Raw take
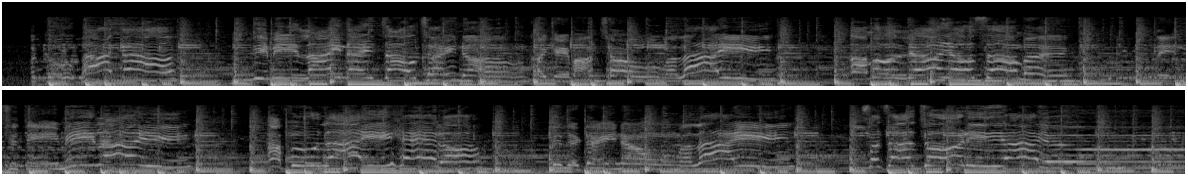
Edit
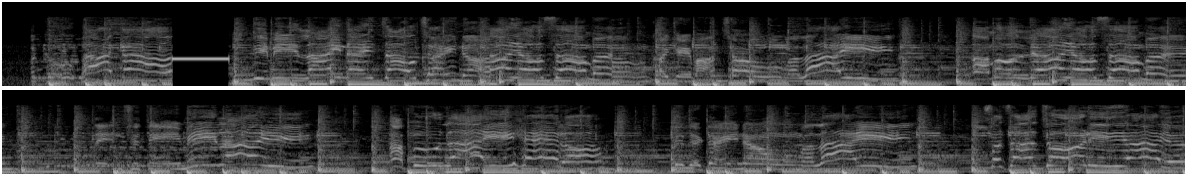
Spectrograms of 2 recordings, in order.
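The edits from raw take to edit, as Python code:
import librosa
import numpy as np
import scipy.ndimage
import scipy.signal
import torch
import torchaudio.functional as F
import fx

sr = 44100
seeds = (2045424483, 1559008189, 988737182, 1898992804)

y = fx.edit(x, sr, fx.bleep(start_s=1.7, length_s=0.57, hz=1360.0, db=-20.5),
    fx.duplicate(start_s=9.19, length_s=1.22, to_s=4.88), tone=tone)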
